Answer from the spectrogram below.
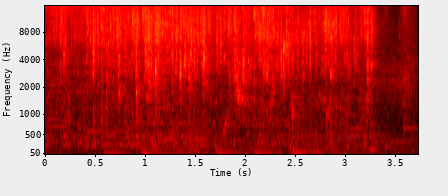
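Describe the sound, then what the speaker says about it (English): Cold tap water gushes steadily over fresh rosemary sprigs held under a kitchen faucet, a loud, close, continuous splash that thins out near the end. "Rinse it under cold water."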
